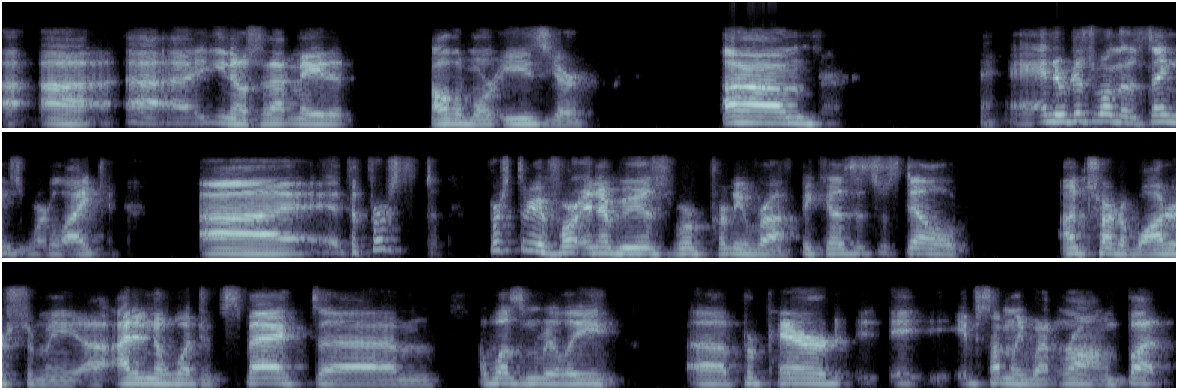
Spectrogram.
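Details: Adult man who has stuttered since about age six, a long-standing stutter he once tried to fix but now accepts; stuttering.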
